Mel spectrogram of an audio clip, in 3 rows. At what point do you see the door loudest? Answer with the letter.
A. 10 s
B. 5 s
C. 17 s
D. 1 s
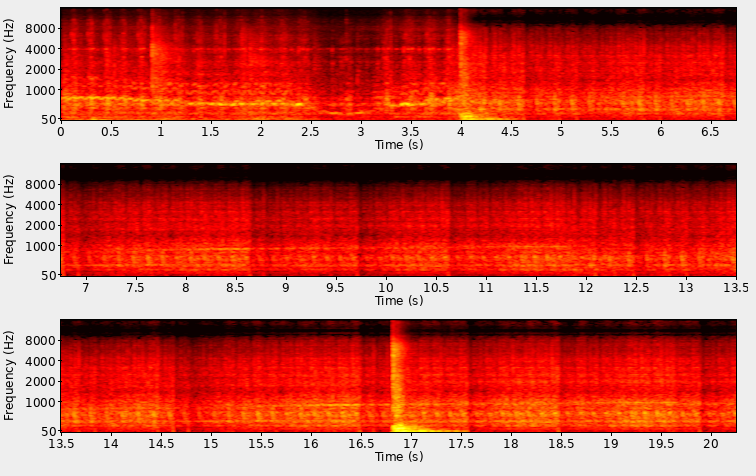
C.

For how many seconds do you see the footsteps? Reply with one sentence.
You can hear the footsteps for 3 seconds altogether.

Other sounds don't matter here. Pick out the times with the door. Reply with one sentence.
The door can be heard from 4.0 to 4.5 s and from 16.8 to 17.5 s.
